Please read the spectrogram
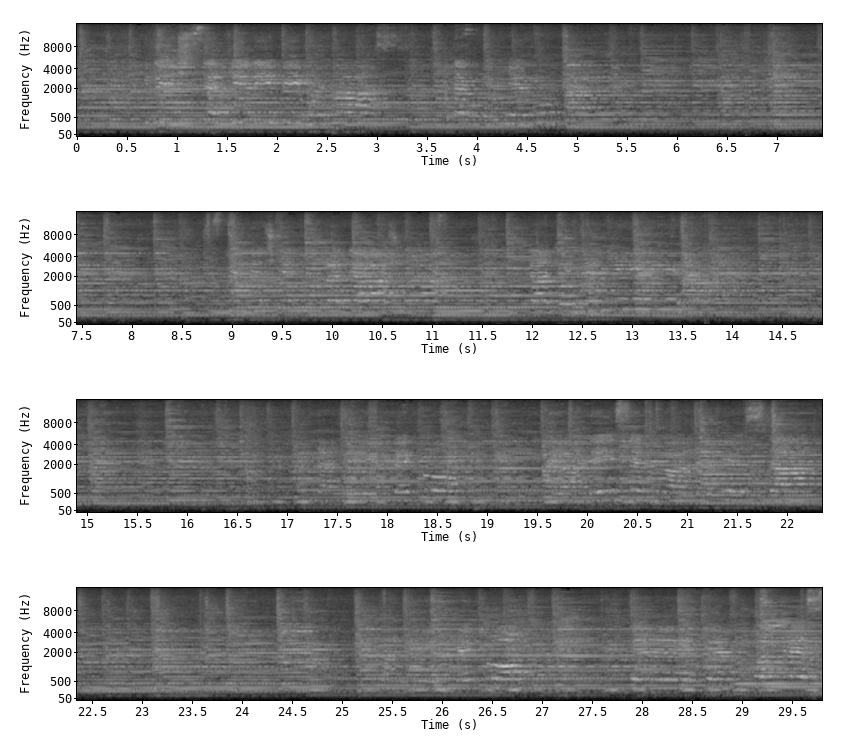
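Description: Acoustic guitar music played on, with a voice singing along.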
